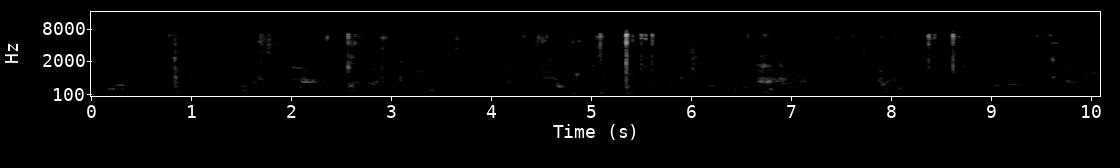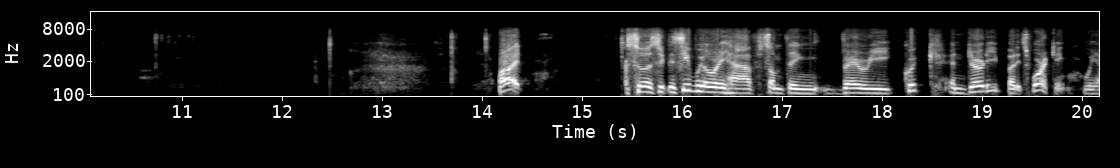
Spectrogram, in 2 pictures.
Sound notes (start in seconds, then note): 5.0 pause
